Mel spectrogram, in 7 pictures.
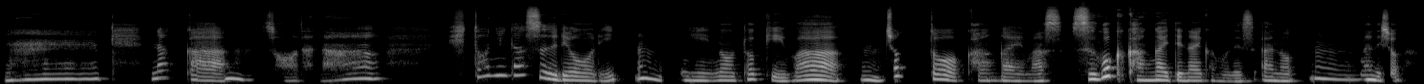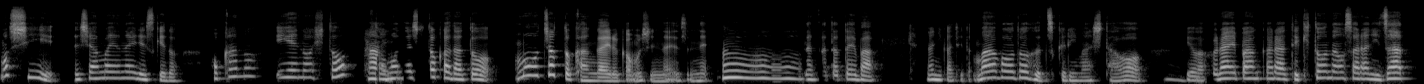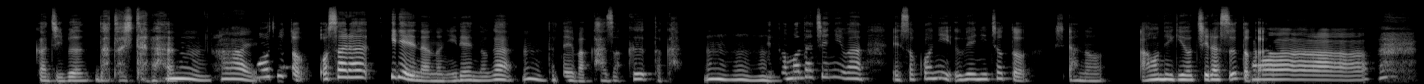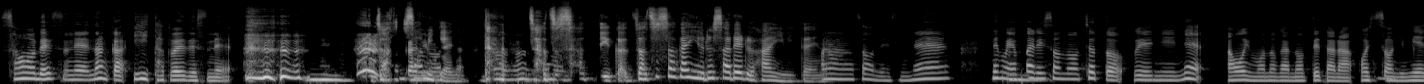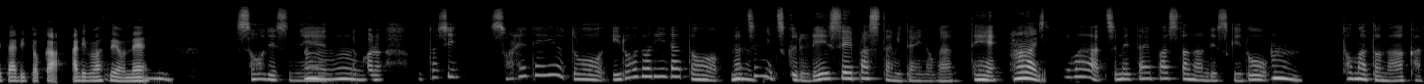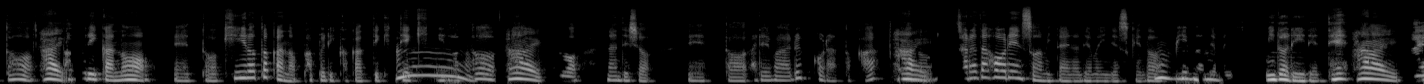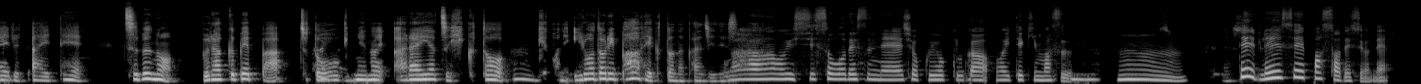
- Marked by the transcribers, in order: other background noise; laugh; other noise
- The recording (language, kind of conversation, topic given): Japanese, podcast, 料理で一番幸せを感じる瞬間は？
